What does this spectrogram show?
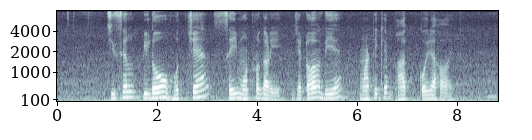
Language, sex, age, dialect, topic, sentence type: Bengali, male, 18-24, Jharkhandi, agriculture, statement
